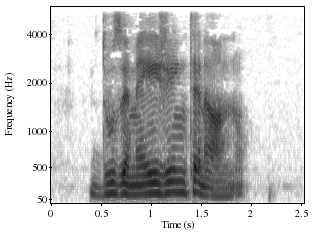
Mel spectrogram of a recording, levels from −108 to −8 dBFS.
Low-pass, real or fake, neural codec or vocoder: 5.4 kHz; real; none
